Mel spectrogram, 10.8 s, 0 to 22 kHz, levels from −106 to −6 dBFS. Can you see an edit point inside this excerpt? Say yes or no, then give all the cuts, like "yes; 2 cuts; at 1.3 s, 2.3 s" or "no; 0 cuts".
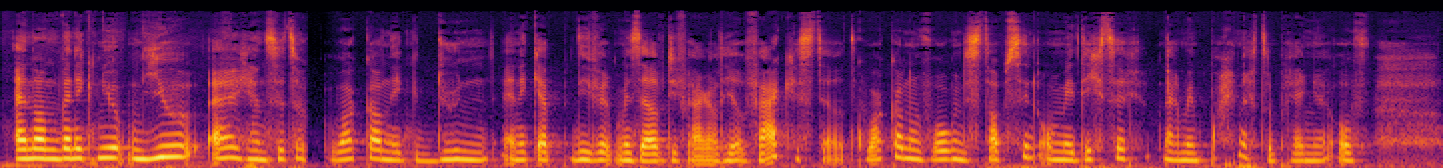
yes; 2 cuts; at 2.3 s, 6.4 s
